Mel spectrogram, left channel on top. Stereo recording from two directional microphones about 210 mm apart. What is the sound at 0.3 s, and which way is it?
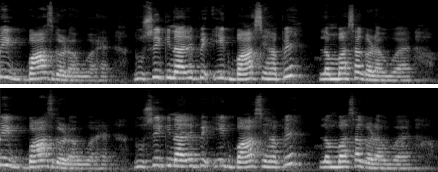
Speech, 30° left (ahead or behind).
